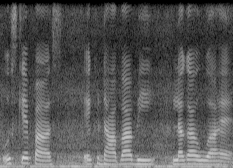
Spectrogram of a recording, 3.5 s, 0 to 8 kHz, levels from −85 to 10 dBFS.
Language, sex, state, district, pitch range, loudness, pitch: Hindi, female, Haryana, Jhajjar, 95-105 Hz, -15 LUFS, 100 Hz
